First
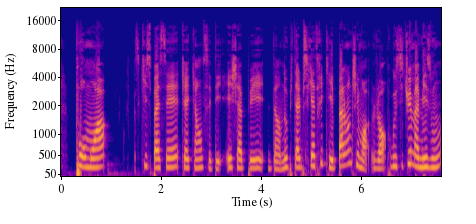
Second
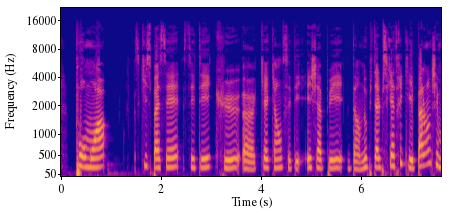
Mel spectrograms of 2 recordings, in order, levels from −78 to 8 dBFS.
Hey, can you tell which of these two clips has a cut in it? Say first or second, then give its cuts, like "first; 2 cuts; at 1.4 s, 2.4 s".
first; 2 cuts; at 2.4 s, 6.5 s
